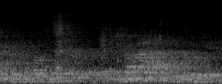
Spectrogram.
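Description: Indistinct voices of people talking, with a few footsteps on a hard floor.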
